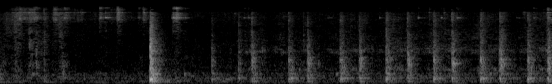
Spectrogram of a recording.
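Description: A ladle stirring dal in a stainless-steel pot, knocking lightly against the sides about three times a second, after a single sharp metal clink about a second and a half in.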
